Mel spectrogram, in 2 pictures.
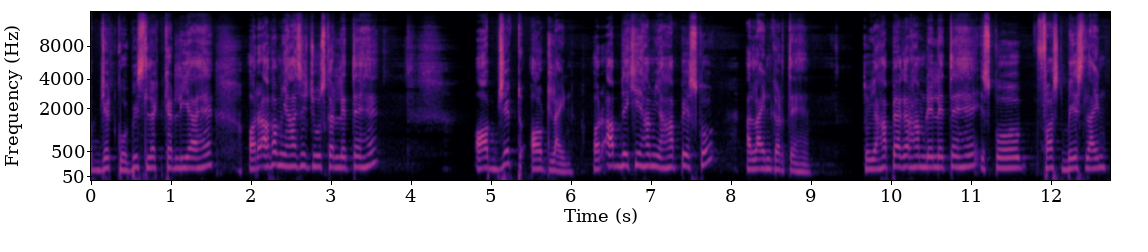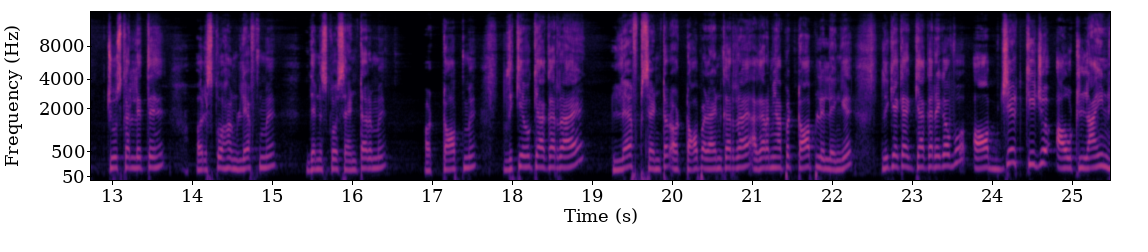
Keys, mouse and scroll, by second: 3.3 click, 7.3 click, 11.8 click, 21.4 click, 24.5 click, 24.6 scroll up 1.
